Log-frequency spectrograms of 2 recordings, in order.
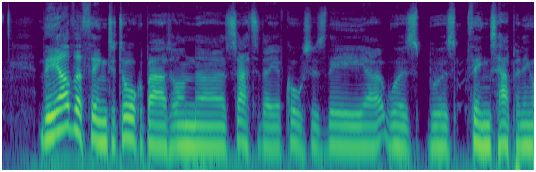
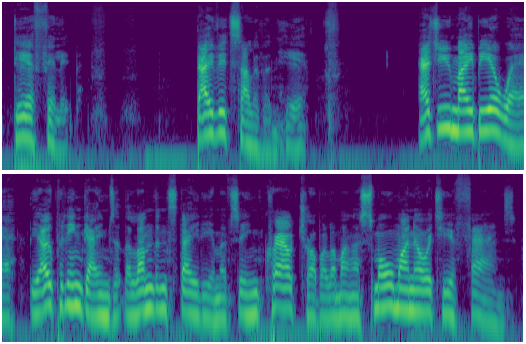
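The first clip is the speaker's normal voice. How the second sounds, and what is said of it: Imitates another person's voice. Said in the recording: “I'll try and do the voice a bit.”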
